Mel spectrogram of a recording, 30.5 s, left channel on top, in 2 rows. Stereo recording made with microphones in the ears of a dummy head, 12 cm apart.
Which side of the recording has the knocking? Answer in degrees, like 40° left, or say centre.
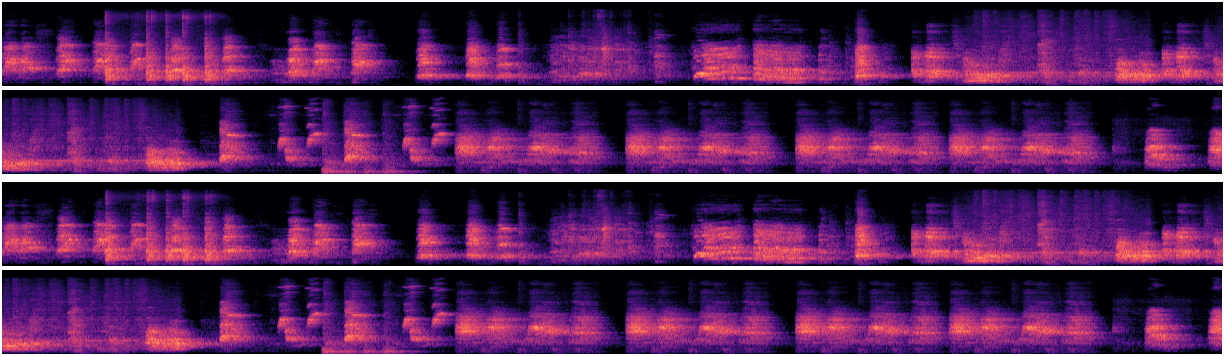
70° left.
